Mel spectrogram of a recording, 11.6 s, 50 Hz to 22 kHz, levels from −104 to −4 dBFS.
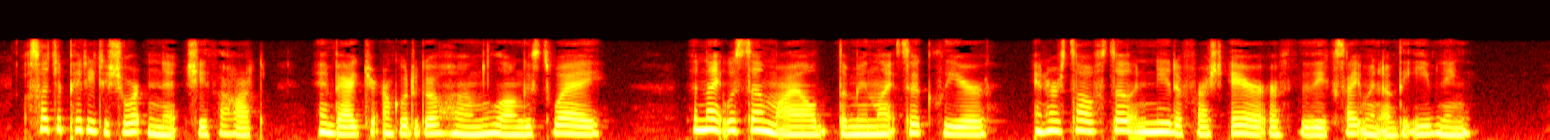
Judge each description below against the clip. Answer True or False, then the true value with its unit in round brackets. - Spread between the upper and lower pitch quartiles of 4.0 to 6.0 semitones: True (4.7 semitones)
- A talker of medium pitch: False (195 Hz)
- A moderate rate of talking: False (210 wpm)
